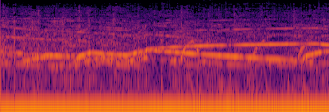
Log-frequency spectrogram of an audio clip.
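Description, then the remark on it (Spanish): An ambulance siren wails continuously in rising and falling sweeps, loud, over a busy background of crowd noise and indistinct voices, as ambulances escort the last runner, a teacher from Rengo in the O'Higgins region, to a race finish line amid cheering spectators. “Iba acompañado de ambulancias, iba acompañado del público presente ahí, niños.”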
